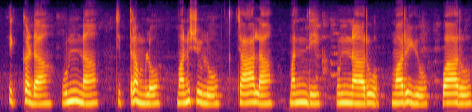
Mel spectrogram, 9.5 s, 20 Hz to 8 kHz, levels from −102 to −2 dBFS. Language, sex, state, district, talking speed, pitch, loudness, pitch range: Telugu, female, Andhra Pradesh, Sri Satya Sai, 55 wpm, 195 Hz, -14 LUFS, 185-210 Hz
